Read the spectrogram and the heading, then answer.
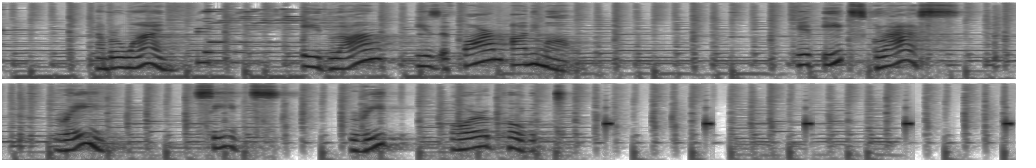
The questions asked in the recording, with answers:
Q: A lung is a farm animal.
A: The answer is goat.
